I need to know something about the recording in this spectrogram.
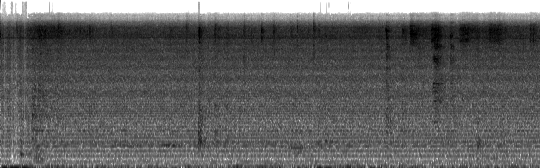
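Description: Steady low room hum under an even hiss, with a few faint knocks.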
